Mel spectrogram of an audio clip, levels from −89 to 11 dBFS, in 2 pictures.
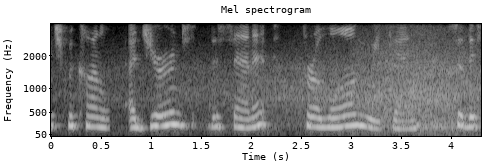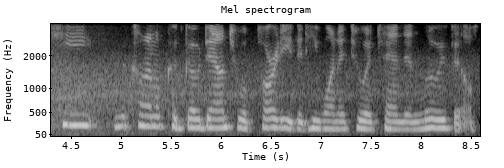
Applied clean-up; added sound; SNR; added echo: none; Car passing by; 13 dB; none.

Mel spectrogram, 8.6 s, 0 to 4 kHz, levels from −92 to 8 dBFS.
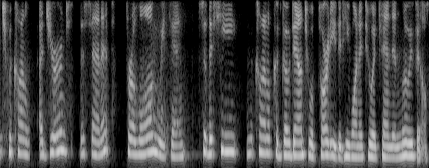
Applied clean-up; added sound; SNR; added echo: neural mask model DeepFilterNet 3.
